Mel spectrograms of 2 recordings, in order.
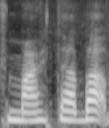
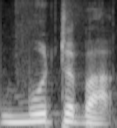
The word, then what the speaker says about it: martabak: martabak stalls, like food sort of stalls in food halls as well, and it's not murtabak. Yeah, it's not It's murtabak. martabak.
